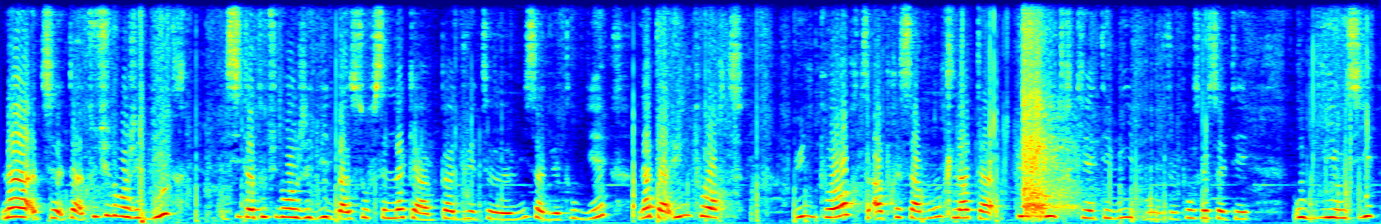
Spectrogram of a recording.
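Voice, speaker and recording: A woman's voice: high-pitched, moderate pace, noisy background. A young woman with a stuffy head cold, rambling through a casual showcase of a game map for her channel, with many fillers and restarts. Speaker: gaming YouTuber.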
